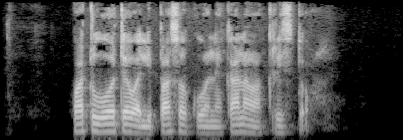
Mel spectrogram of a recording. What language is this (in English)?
Swahili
